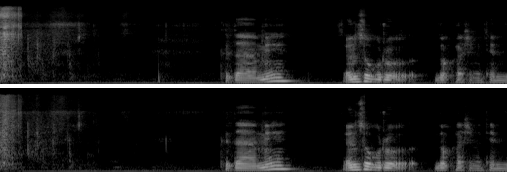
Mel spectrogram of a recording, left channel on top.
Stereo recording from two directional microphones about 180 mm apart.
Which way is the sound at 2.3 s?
55° right (ahead or behind).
